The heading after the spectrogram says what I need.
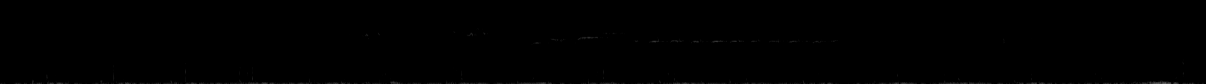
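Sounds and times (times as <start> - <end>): footsteps on forest road: 0.0 - 12.0
songbird chirping and trilling: 3.4 - 8.6, 10.1 - 10.5.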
